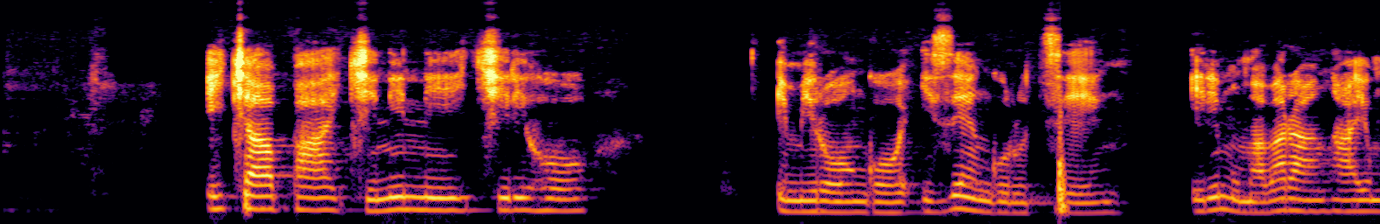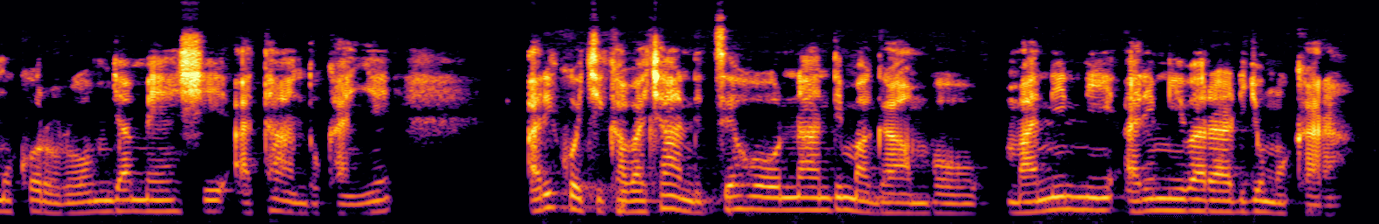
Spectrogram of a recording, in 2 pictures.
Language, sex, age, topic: Kinyarwanda, male, 25-35, health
